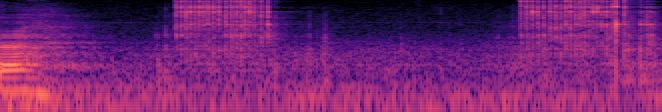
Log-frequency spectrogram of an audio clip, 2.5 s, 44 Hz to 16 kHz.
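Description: Socket ratchet wrench clicking on its return stroke while driving a lag bolt into a pressure-treated pine 4x4. It clicks once, a little over half a second in, and again at the very end.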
